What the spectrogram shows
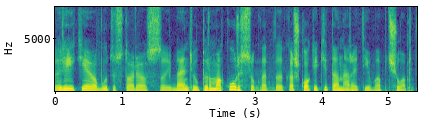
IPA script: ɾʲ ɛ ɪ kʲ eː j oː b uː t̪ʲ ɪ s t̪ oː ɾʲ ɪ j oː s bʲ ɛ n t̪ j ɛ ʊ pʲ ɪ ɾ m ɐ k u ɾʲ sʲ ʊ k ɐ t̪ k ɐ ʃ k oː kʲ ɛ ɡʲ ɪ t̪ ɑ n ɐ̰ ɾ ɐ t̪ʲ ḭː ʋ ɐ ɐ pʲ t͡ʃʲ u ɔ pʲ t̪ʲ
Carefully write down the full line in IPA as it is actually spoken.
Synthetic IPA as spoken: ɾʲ ɛ ɪ kʲ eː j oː b uː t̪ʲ ɪ s t̪ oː ɾʲ ɪ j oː s bʲ ɛ n t̪ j ɛ ʊ pʲ ɪ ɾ m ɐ k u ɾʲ sʲ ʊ k ɐ t̪ k ɐ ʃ k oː kʲ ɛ kʲ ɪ t̪ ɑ n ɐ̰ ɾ ɐ t̪ʲ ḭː ʋ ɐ ɐ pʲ t͡ʃʲ u ɔ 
